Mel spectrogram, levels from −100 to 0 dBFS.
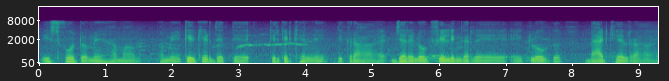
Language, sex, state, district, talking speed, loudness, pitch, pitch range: Hindi, male, Andhra Pradesh, Anantapur, 50 wpm, -24 LUFS, 120 Hz, 115-125 Hz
